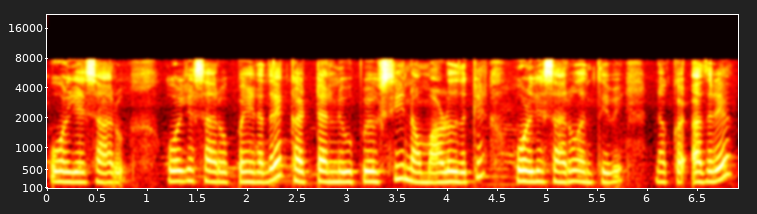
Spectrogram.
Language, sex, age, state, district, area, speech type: Kannada, female, 30-45, Karnataka, Gadag, rural, spontaneous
